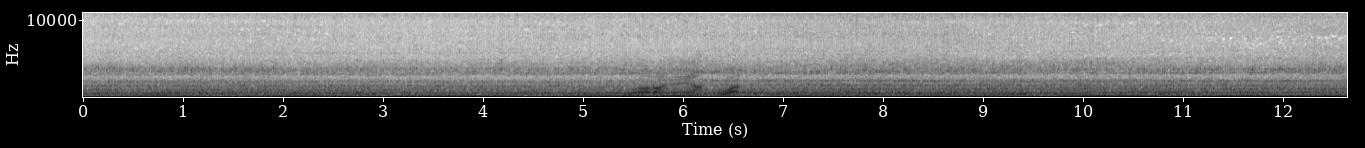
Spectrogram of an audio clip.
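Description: A heavy truck's diesel engine rumbles steadily as it pulls slowly uphill.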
